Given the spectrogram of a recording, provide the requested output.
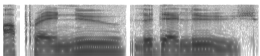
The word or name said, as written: apres nous le deluge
